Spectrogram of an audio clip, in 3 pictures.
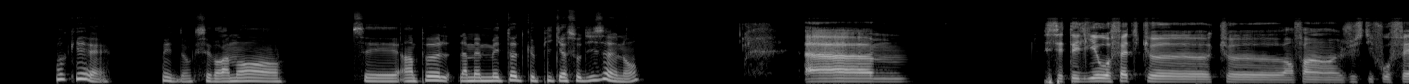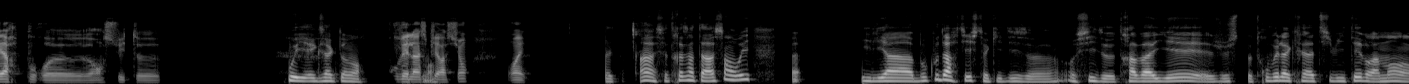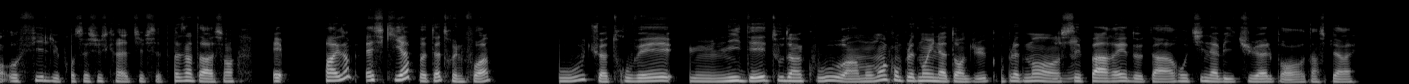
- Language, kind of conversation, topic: French, podcast, Comment trouves-tu l’inspiration pour créer quelque chose de nouveau ?
- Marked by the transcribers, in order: drawn out: "Hem"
